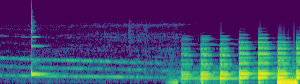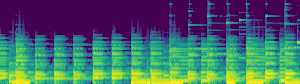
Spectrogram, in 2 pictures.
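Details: A bell-like chime fades out, then a bouncy electric piano tune starts with repeated rhythmic chords.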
